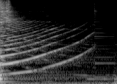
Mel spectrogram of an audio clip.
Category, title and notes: Music > Solo instrument
acoustic guitar slide5
chords, acosutic, strings, guitar, riff, instrument, pretty, dissonant, chord, knock, string, solo, twang, slap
